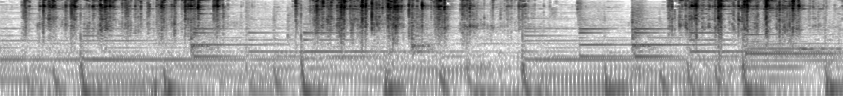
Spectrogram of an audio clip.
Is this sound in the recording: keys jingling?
yes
